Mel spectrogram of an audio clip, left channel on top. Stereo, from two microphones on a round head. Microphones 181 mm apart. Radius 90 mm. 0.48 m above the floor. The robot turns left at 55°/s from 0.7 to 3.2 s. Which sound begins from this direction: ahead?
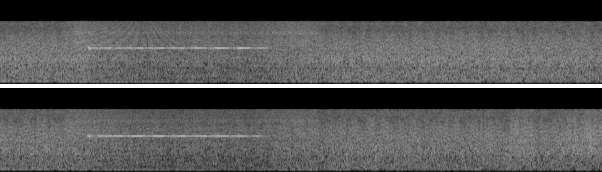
An alarm, at 0.9 s.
